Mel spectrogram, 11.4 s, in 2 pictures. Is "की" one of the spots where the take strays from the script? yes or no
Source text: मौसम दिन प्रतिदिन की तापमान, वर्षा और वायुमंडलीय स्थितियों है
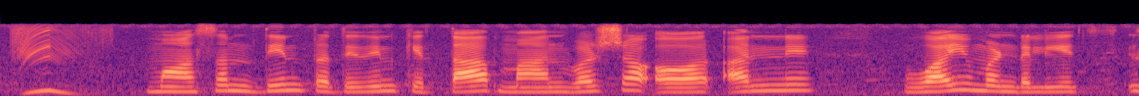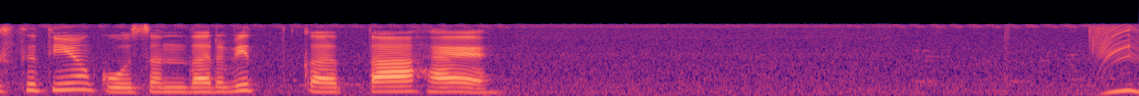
yes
